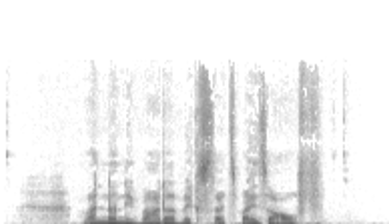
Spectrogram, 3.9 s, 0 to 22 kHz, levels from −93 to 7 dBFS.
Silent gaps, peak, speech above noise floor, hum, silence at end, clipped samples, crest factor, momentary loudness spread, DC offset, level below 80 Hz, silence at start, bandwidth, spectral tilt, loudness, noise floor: none; -24 dBFS; 33 dB; none; 0.7 s; under 0.1%; 18 dB; 16 LU; under 0.1%; -64 dBFS; 0.3 s; 16.5 kHz; -5 dB/octave; -40 LUFS; -73 dBFS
